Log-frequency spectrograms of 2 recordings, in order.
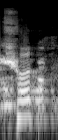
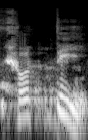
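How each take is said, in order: First: The word ends without an added final 'i' vowel. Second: The word ends with an added final 'i' vowel.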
